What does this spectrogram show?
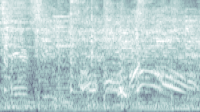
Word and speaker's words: merci: You're like a mercy roll? Actually, it's pronounced merci.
